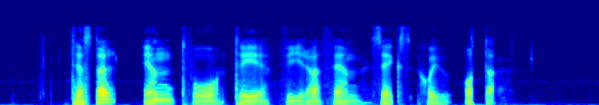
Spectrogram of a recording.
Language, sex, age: Swedish, male, 50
